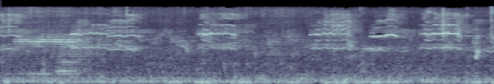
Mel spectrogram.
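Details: At eight days old, quail chicks make bright, high, short peeps in uneven bursts, mixed with soft scratchy rustling and a low background hum.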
